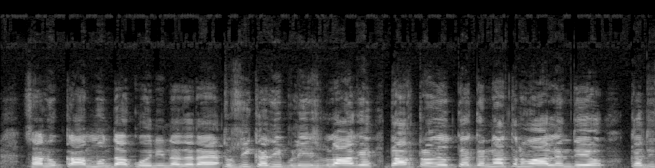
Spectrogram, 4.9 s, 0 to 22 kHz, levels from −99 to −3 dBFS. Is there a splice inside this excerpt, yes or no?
yes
